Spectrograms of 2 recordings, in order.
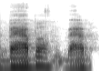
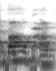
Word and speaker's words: baobab: How do you pronounce it again? The baba? The baobab? Yeah, the baobab.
